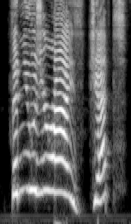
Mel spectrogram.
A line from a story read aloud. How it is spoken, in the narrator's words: Sokka nearly yells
